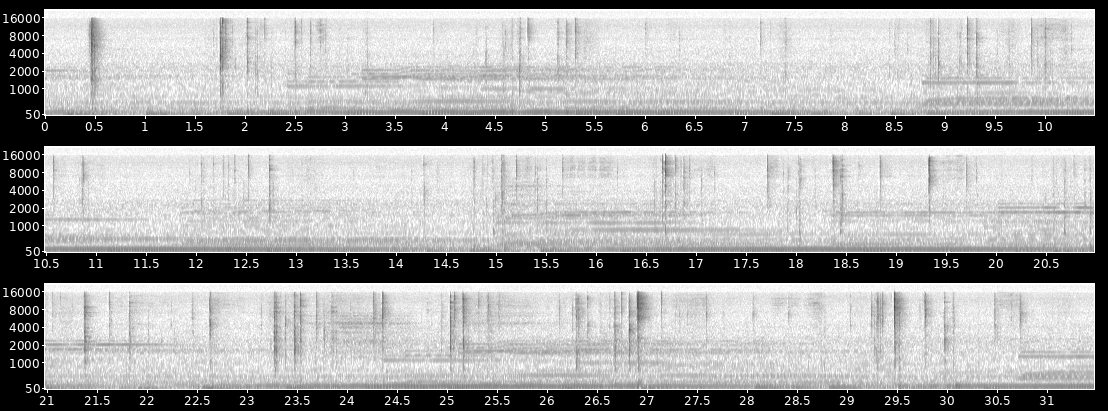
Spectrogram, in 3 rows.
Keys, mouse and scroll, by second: 0.1 space, 0.9-2.7 drag, 4.0-6.1 drag, 6.1-21.7 ctrl+drag, 21.7-27.2 ctrl+drag, 27.2-30.5 ctrl+drag, 30.5-31.4 ctrl+drag.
